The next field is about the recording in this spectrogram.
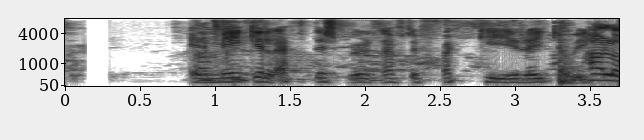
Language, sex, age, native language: Icelandic, male, 12, Icelandic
